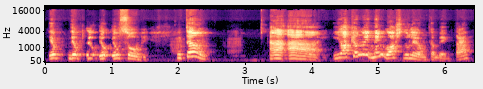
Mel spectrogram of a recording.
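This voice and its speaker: A woman's voice: medium pitch, measured pace. Emphatic Brazilian woman in her sixties. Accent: Brazilian Portuguese. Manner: emphatic, animated, frequent restarts and "sabe?" asides. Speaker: guest actress. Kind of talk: casual interview storytelling.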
